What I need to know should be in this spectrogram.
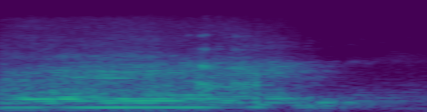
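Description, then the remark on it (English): Motorcycle engines rev loudly outside in a steady, rumbling roar with a low droning tone, then the noise thins out and fades toward the end. No voices are heard. “The motorcycles are out.”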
